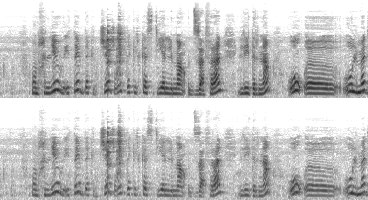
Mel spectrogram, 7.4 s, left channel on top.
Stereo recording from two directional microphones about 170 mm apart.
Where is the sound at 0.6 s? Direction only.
65° left (ahead or behind).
